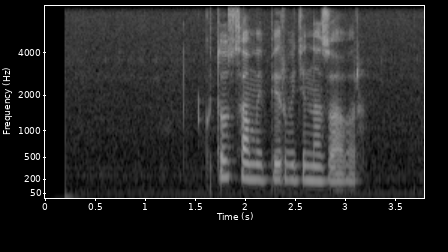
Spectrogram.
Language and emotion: Russian, neutral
